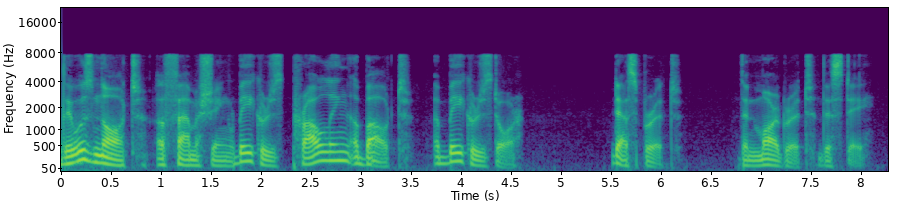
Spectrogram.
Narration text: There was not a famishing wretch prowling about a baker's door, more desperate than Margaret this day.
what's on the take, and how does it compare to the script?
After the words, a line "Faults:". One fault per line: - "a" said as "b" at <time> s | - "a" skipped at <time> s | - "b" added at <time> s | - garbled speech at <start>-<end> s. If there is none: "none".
There was not a famishing baker's prowling about a baker's door, desperate than Margaret this day.
Faults:
- "wretch" said as "baker's" at 1.7 s
- "more" skipped at 4.6 s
